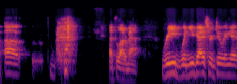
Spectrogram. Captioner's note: laughs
